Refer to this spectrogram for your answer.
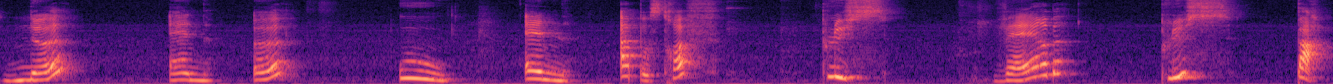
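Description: A woman from France teaching French in a live online lesson, repeating words one by one and replying to viewers' chat. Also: sits high. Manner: slow, deliberate, repeats single words for learners; reads and answers viewers' chat messages.

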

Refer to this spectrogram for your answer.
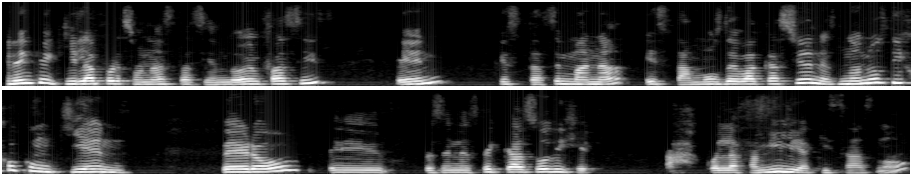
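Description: Woman teaching on a stream, talks real slow and patient, kinda muffled lo-fi sound. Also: a little high, mellow. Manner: patient, explains slowly, chats with viewers. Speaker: Spanish teacher. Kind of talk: live-streamed lesson reading chat. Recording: dull lo-fi stream audio.

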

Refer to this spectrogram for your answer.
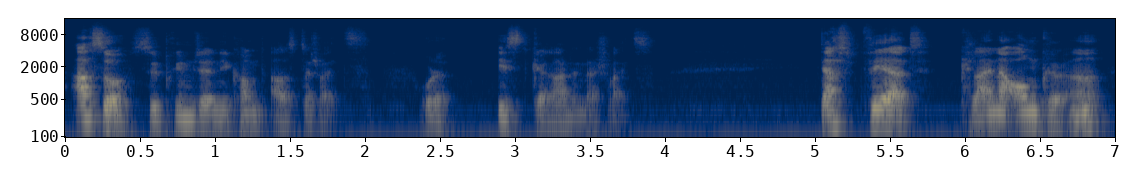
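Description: A man teaching German on a live stream, telling a simple story clearly for learners, asking viewers questions and reading out the chat. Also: lowish voice, big pitch swings, measured pace, a bit bright.

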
